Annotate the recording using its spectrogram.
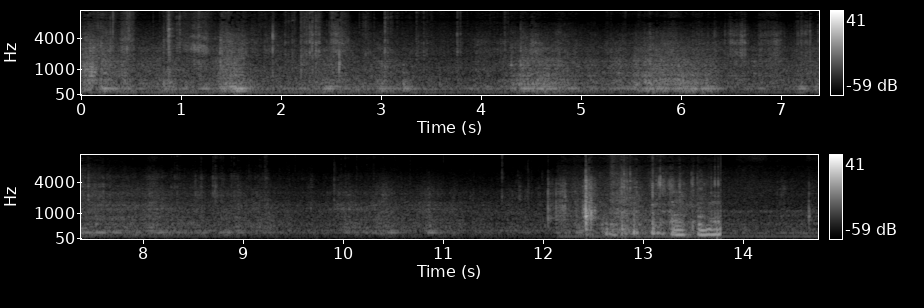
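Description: Scissors cutting small shapes out of fabric backed with fusible web, faint snips with soft rustling of the backing paper.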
